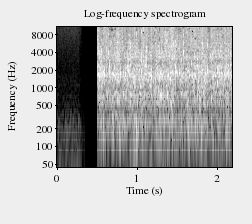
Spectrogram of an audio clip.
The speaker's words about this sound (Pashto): په ویالو او نهرونو کې د روانو اوبو غاک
